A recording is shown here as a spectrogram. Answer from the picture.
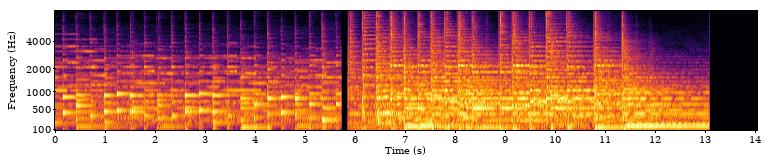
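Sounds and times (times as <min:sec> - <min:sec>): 
plucked strings: 0:00.0 - 0:13.1.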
